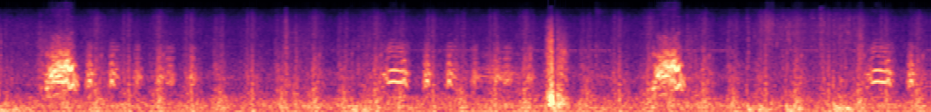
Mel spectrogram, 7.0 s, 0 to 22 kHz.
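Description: Chicken clucking in the video game Resident Evil 4, a few short bursts of clucks spaced a couple of seconds apart over a busy, steady game ambience.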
